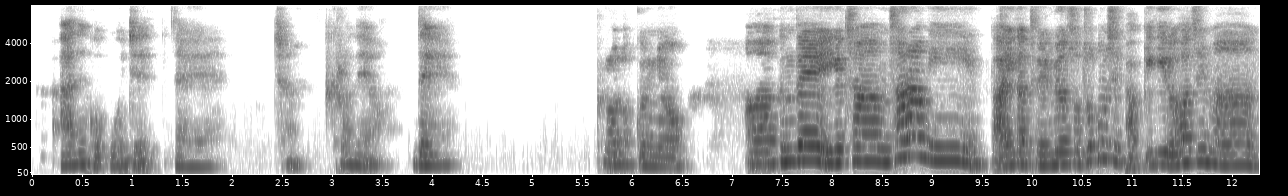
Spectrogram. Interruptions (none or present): none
